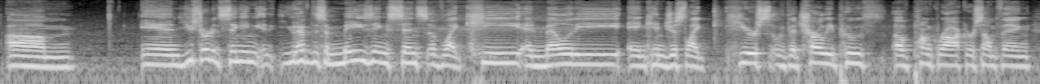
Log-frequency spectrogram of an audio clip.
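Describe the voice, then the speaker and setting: A man's voice: fairly high pitch, unhurried. A man hosting a podcast, asking a guest loose, joking questions with casual swearing. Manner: loose, profane, chummy questions. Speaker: podcast host.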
